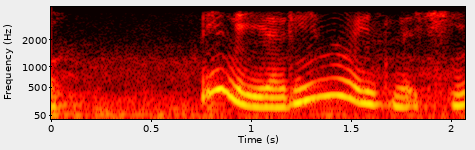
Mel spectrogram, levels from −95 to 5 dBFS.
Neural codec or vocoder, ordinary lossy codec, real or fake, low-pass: codec, 16 kHz, 2 kbps, FunCodec, trained on Chinese and English, 25 frames a second; none; fake; 3.6 kHz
